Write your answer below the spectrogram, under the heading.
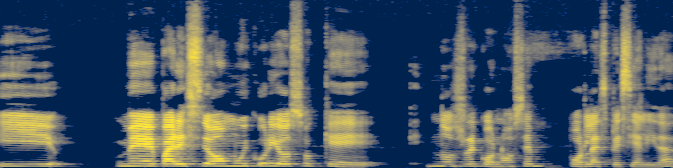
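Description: A woman with a Mexican accent speaks very slowly at a fairly high pitch in a monotone, flat intonation. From coastal Mexico. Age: 30s. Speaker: cybersecurity company regional manager. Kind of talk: interview.

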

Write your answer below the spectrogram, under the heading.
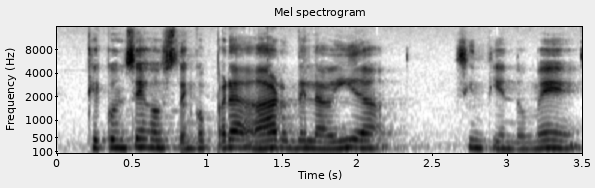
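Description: A woman's fairly high-pitched voice at a fairly slow pace, with audible room echo. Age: 20s. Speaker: podcast host. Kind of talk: personal monologue. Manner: improvised.

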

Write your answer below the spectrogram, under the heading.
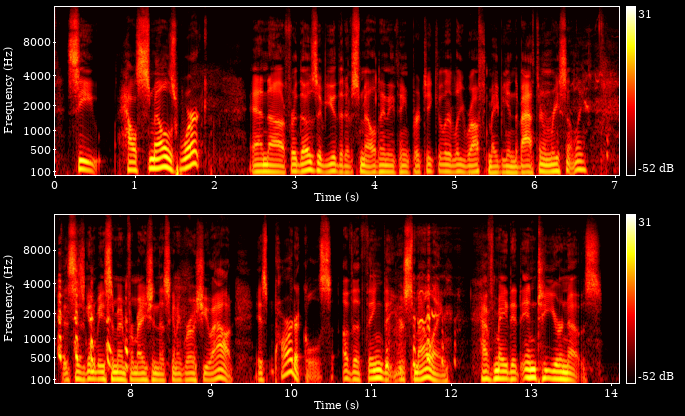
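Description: Speaking fairly quickly, a man with an ordinary speaking voice keeps a fairly low pitch with ordinary pitch variation. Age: 30s. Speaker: podcast co-host. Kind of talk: casual chat; reading aloud.

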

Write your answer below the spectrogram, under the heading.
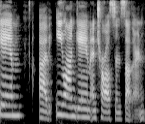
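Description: In a very clean recording with a silent background, a woman talks at a fairly quick pace in a bright, sharp, animated tone with lively intonation. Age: 20s. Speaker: sports podcast co-host. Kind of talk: casual chat.

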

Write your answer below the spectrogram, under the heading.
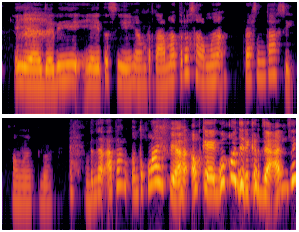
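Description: Animated and fairly quick, a woman's fairly high voice makes very wide pitch swings. Her loudness swings widely too. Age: 20s. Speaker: podcast co-host. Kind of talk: casual chat.

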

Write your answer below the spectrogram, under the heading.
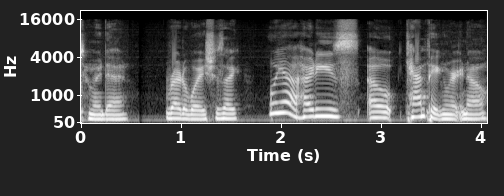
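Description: Speaking at a moderate pace, a woman uses a plain, everyday voice with a fairly low pitch and lively intonation. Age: 20s. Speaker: podcast co-host. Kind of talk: casual chat.

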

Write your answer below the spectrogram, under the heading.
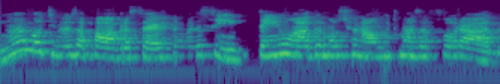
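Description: A woman speaks with a Recife accent in a high pitch. Music plays in the background. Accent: Recife (Pernambuco). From Recife, Pernambuco, Brazil. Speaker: project manager at an advertising agency. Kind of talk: podcast interview.

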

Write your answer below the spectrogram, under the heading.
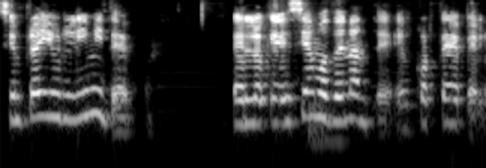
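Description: In a bright, sharp tone, a woman talks at a fairly quick pace. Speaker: language and literature teacher, podcast host. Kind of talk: casual conversation. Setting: empty classroom after school.

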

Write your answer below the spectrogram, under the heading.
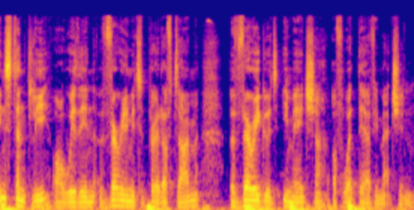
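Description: A man with a French accent and a very deep, low pitch, at a moderate pace with ordinary pitch variation. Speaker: fashion and design executive. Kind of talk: interview. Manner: halting.

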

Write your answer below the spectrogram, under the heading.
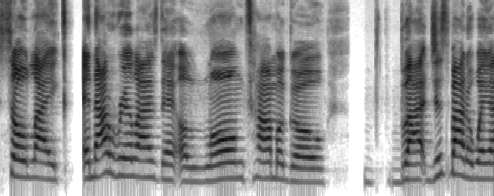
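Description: Her pitch is fairly high, and this woman varies it in an ordinary way. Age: 30s. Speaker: podcast co-host. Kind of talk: casual chat.

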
